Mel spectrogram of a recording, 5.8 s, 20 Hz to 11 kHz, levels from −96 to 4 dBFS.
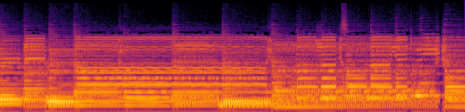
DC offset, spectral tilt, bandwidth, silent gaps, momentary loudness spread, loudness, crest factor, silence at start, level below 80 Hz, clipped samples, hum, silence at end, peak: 0.7%; -8.5 dB/octave; 6 kHz; none; 4 LU; -15 LUFS; 14 dB; 0 s; -52 dBFS; under 0.1%; none; 0 s; 0 dBFS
